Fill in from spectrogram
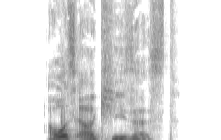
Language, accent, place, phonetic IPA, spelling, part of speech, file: German, Germany, Berlin, [ˈaʊ̯sʔɛɐ̯ˌkiːzəst], auserkiesest, verb, De-auserkiesest.ogg
- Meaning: second-person singular subjunctive I of auserkiesen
